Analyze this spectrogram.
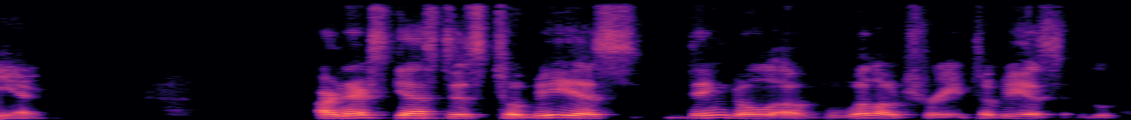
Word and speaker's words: Tobias Dengel: glad to be here our next guest is tobias dingle of willow tree to be tell me if i'm not pronouncing that right you got it um thanks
